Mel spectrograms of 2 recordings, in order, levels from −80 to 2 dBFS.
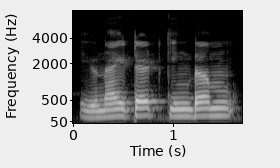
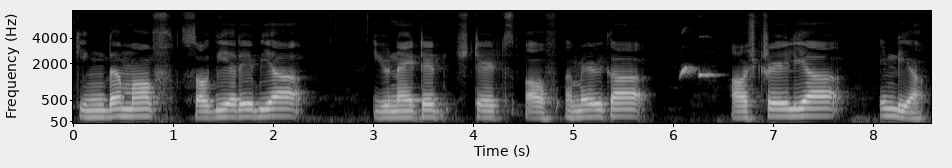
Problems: none marked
